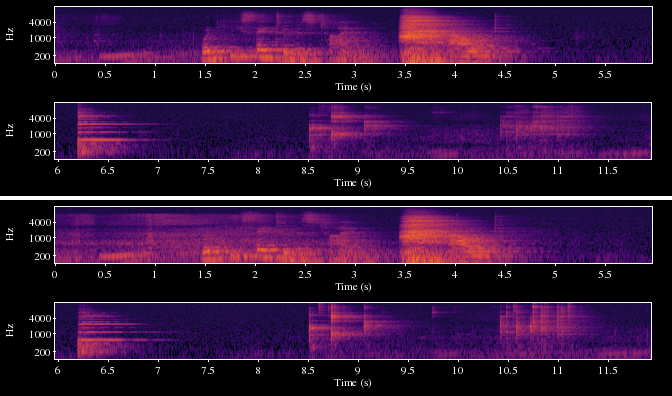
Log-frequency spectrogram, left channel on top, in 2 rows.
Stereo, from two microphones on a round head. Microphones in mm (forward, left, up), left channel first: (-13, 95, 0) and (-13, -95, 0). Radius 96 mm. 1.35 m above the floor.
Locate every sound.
1.5 s a man speaking: 10° left (ahead or behind), 3 m
3.4 s breathing: 75° left (ahead or behind), 4.5 m
6.2 s a guitar: 60° left (ahead or behind), 4 m
8.5 s crushing: 75° right (ahead or behind), 3 m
